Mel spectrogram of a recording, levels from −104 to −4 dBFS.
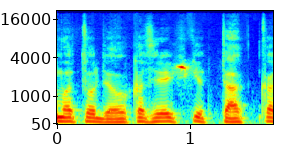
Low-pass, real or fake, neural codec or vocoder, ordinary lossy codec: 19.8 kHz; fake; autoencoder, 48 kHz, 128 numbers a frame, DAC-VAE, trained on Japanese speech; Opus, 64 kbps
